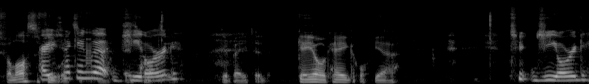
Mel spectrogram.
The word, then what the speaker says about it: Georg: Are you talking about Georg? Debated. Georg Hegel, yeah. Georg Hegel. It's Georg. Georg. It's German. It's Georg.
